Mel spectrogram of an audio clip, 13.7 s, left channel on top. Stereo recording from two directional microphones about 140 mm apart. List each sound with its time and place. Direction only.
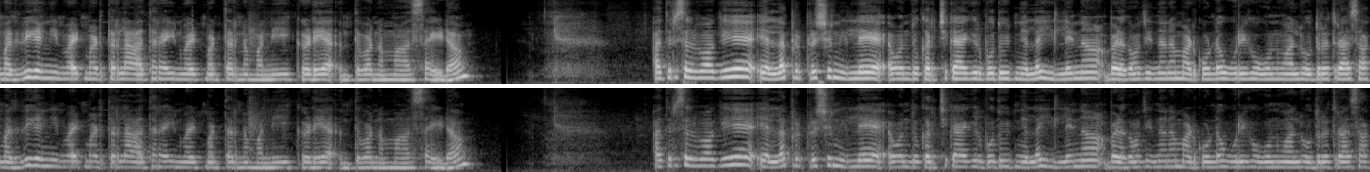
0.0 s speech: 30° left (ahead or behind)
6.5 s speech: 40° left (ahead or behind)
